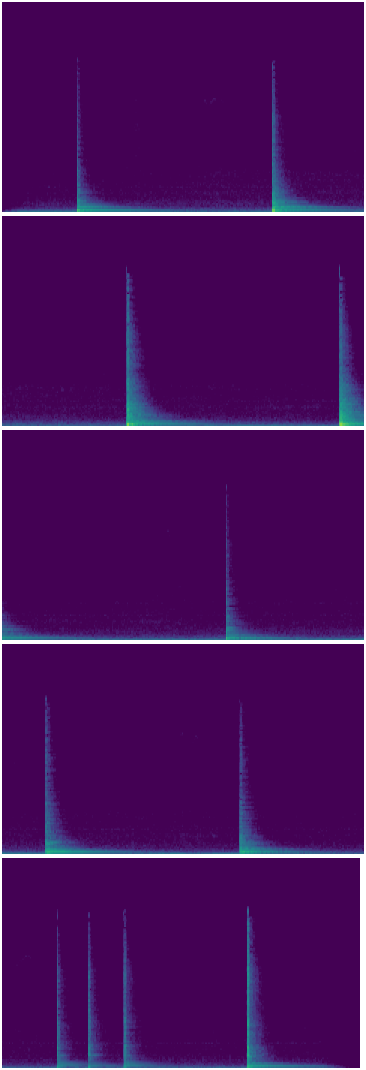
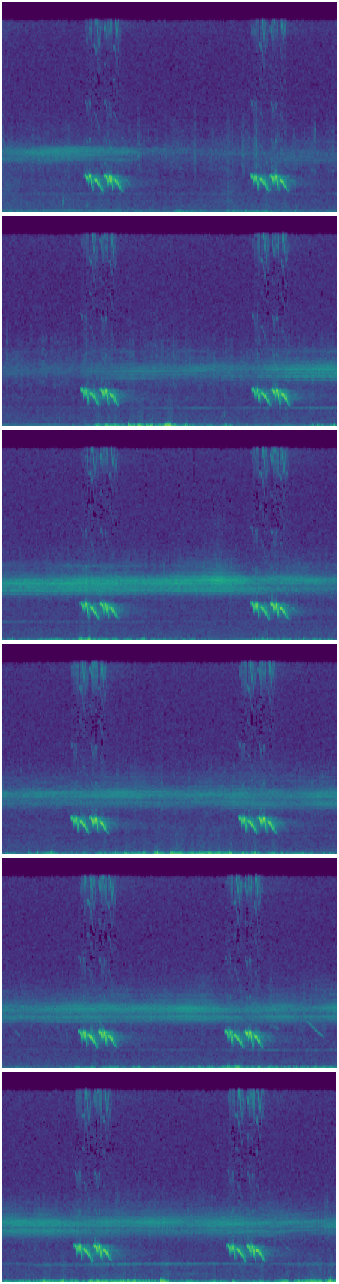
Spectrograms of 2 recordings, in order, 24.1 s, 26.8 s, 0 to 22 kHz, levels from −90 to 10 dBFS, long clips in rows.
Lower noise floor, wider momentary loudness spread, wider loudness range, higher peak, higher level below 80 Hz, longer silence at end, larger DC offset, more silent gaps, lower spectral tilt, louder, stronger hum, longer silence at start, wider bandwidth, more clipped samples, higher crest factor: first, -65 dBFS vs -52 dBFS; first, 29 LU vs 23 LU; first, 21 LU vs 4 LU; about the same, 0 dBFS vs 0 dBFS; second, -54 dBFS vs -38 dBFS; first, 1.25 s vs 0 s; neither; neither; first, -6.5 dB/octave vs -2.5 dB/octave; second, -26 LUFS vs -19 LUFS; neither; first, 1 s vs 0.1 s; second, 15.5 kHz vs over 20 kHz; neither; first, 32 dB vs 24 dB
